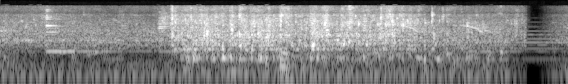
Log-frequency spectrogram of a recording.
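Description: Water from a garden hose spraying vegetable beds, a steady splashing rush that swells and holds, then cuts off briefly near the end, heard close outdoors.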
